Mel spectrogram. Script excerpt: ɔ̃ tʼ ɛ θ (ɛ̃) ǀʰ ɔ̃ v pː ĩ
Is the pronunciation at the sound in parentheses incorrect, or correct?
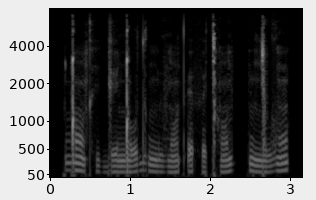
incorrect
